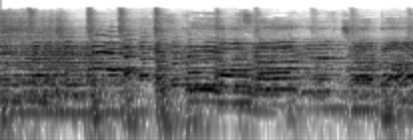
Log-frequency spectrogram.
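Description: Slovácko-style Czech brass band (dechová hudba) playing a song, with women singing lead over trumpets, tuba and other brass, and a steady drum beat.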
